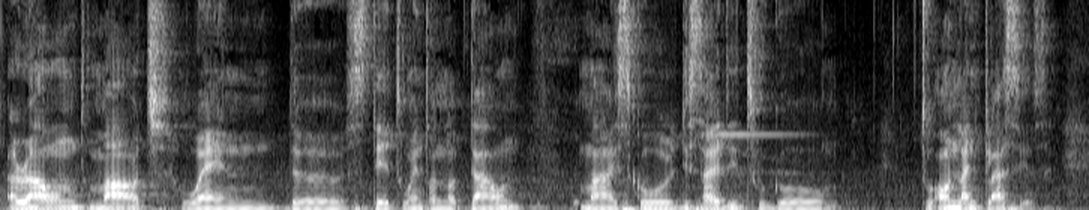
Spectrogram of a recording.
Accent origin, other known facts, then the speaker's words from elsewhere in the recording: Republic of the Congo; moved away as an adult; now in Idaho, United States; I'm from the Republic of Congo. I'm a senior at the College of Idaho. This is my fourth year in the US, actually.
